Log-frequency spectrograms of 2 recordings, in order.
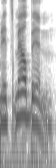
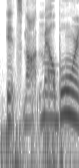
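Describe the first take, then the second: First: Melbourne is said the way locals say it. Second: Melbourne is said the way the speaker says it. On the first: This is the pronunciation people insist on. The speaker calls it right. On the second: This is the pronunciation people correct. The speaker calls it wrong.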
